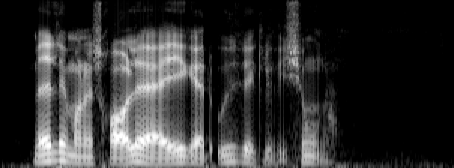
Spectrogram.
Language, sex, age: Danish, male, 24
